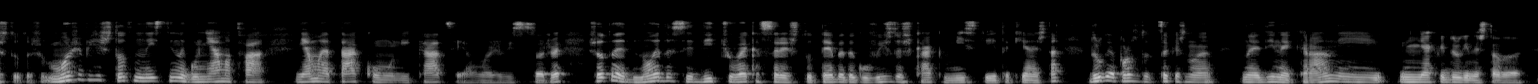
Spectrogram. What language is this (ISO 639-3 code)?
bul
